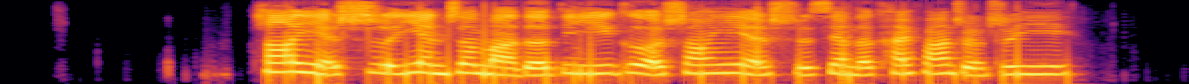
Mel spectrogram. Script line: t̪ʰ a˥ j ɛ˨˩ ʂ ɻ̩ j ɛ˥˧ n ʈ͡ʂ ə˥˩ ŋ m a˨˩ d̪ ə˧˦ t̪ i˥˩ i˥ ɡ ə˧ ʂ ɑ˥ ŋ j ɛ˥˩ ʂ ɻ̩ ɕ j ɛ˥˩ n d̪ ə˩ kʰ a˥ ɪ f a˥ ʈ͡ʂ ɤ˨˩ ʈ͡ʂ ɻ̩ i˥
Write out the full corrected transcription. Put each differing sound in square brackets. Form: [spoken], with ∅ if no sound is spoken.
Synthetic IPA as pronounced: t̪ʰ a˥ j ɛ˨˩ ʂ ɻ̩ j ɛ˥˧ n ʈ͡ʂ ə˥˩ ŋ m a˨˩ d̪ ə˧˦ t̪ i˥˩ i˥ ɡ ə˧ ʂ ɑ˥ ŋ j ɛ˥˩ ʂ ɻ̩ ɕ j ɛ˥˩ n d̪ ə˩ kʰ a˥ ɪ f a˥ ʈ͡ʂ ɤ˨˩ ʈ͡ʂ ɻ̩ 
